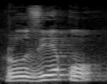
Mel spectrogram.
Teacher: Ruziqu, bukan ruzik, karena huruf qaf ketika berharakat sukun atau ketika menjadi qalqalah bunyinya arahnya menjadi o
